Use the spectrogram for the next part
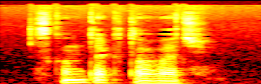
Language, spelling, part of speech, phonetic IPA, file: Polish, skontaktować, verb, [ˌskɔ̃ntakˈtɔvat͡ɕ], LL-Q809 (pol)-skontaktować.wav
